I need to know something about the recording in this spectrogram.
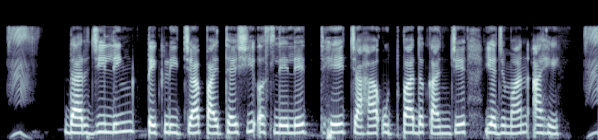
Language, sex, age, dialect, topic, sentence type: Marathi, female, 18-24, Varhadi, agriculture, statement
